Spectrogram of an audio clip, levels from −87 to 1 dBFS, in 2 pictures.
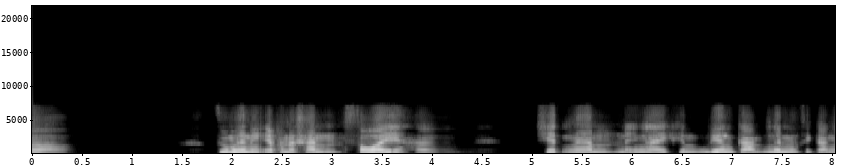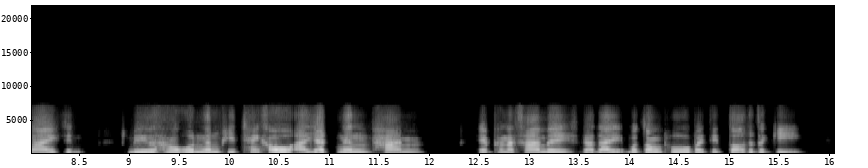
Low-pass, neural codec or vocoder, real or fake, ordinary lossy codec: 7.2 kHz; codec, 16 kHz, about 1 kbps, DyCAST, with the encoder's durations; fake; none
